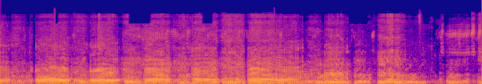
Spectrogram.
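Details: Male lions fighting over a lioness, giving loud, deep, grunting roars in quick bursts about once a second, rough and guttural, fading near the end.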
